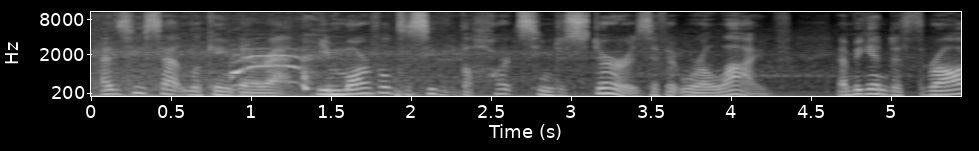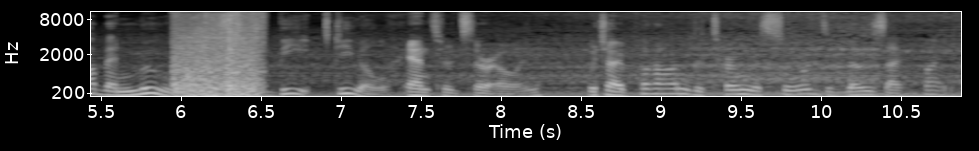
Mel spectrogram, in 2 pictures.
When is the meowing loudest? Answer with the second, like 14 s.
6 s.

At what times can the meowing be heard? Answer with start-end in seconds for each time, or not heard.
0.8-2.4, 5.9-6.5.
